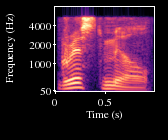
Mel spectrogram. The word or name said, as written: gristmill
